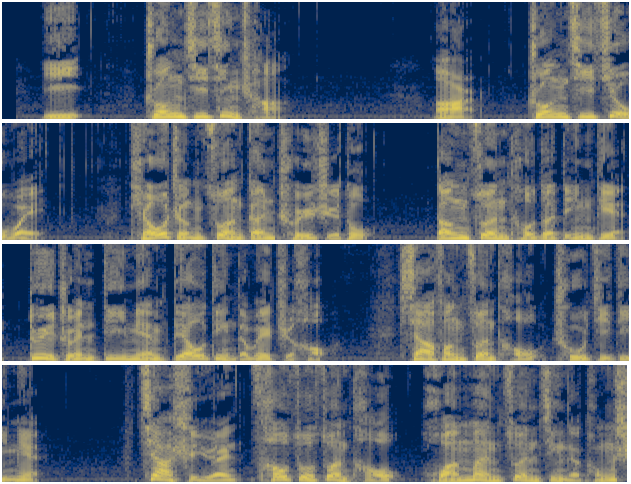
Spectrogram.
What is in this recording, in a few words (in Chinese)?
男 解说, 配音; 钻孔桩旋挖钻施工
